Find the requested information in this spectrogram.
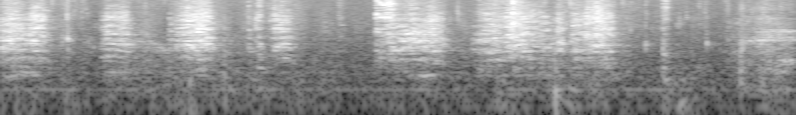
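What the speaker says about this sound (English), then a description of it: "stir it for a little bit till you know that it's nice and smooth" Sausage gravy made with hot sausage being stirred in a pan, a spoon scraping and swishing in repeated bursts that rise and fall, close up with no talking.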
